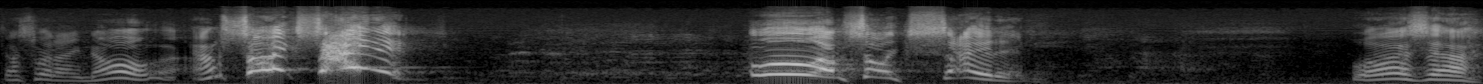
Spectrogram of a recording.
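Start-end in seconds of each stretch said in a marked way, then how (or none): 1.0-5.1 high, gushing, drawn-out delight; mock gushing excitement; gushing "so excited". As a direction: squeal it out like a thrilled fan. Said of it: "You say it all the time".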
